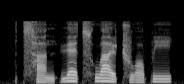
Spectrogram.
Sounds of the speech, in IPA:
t͡sʰa˨˩npɥɛ˥˧t͡sʰwa˥˩ɪ̯ ʈ͡ʂwɔ˧˥pi˥

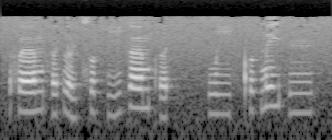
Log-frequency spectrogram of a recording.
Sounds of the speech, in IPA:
fœː˨˧m hɵ˨˥t̚lɵ˨˩ɥt͡sʰʊ˧k̚ piː˨˥kœː˥mpʰɵ˨˥t̚ | wiː˨k̚ pʰʊ˧k̚me˥j hyː˧

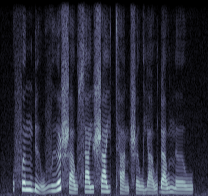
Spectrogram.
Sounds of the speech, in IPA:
fə˧ŋɗɨ˨˩˨wvɨ˧˥ə̯ ʂa˨˩wsa˧jʂa˧j t̪ʰa˨˩˨ŋʂə˨˩wja˨˩˦wɗa˧˥w nəː˧w

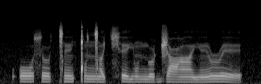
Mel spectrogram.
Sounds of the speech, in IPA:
ʔoːsɵːǀẽ ǃõŋ͡ǀɐ t͡ɕʰejõn̪o ɖ͡ʐiʕãːjẽ ɹe

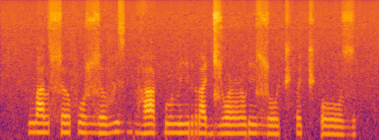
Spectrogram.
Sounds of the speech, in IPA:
walɬəfo ɮəviz bʱa k͡pulira d͡ʑoʕu ɾiɮot͡ʃʼə t͡ʃʼoz

